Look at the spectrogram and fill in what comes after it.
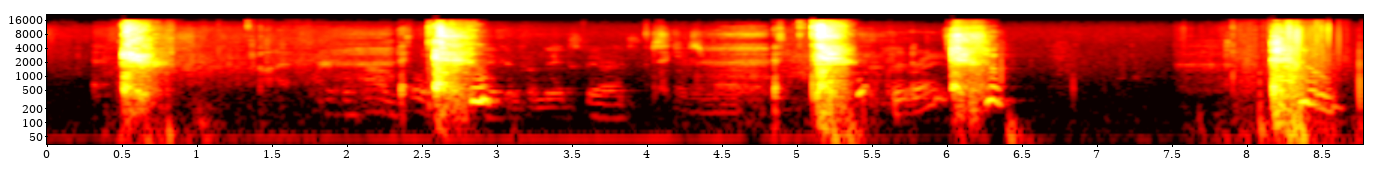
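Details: A daughter's sneezing fit: five sharp, explosive sneezes in quick succession with short breaths and faint murmurs between them.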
